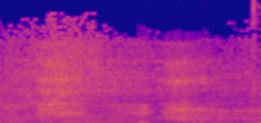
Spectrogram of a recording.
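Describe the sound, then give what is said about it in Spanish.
A voice imitates someone breathing heavily, a continuous breathy, rasping sound with a few snort-like catches, steady for the whole moment, with no words spoken. “Me dice, escuché el audio que usted mandó y se escuchaba a alguien respirando detrás mío, como si estuviera diciendo.”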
